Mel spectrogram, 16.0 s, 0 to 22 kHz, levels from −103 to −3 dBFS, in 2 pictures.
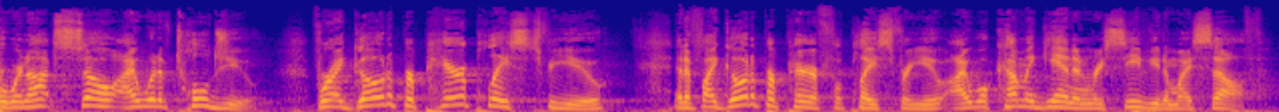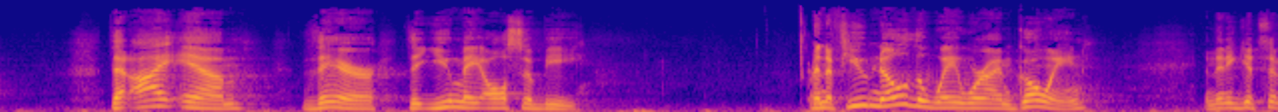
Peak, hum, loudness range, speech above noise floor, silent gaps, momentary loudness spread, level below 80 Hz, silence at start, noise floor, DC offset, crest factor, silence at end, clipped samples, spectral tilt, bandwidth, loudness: -10 dBFS; none; 4 LU; 33 dB; none; 10 LU; -48 dBFS; 0 s; -60 dBFS; under 0.1%; 18 dB; 0 s; under 0.1%; -4.5 dB/octave; 16 kHz; -28 LUFS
